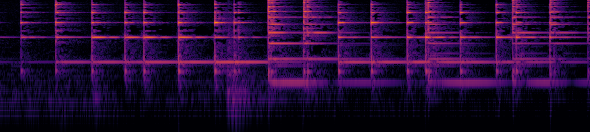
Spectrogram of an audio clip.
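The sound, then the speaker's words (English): Bright, ringing glass tones struck in a quick, steady rhythm, a musician jamming with a couple of pencils on two round glass vases used as DIY percussion, at different pitches, in a small third-floor room of a former sewing machine factory at Free Space, each hit sharp with a short shimmering decay, no voices. “he's jamming on some DIY percussion instruments, two round glass vases, and a couple of pencils.”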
